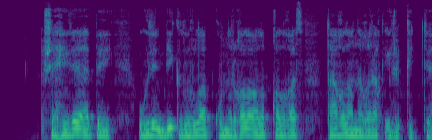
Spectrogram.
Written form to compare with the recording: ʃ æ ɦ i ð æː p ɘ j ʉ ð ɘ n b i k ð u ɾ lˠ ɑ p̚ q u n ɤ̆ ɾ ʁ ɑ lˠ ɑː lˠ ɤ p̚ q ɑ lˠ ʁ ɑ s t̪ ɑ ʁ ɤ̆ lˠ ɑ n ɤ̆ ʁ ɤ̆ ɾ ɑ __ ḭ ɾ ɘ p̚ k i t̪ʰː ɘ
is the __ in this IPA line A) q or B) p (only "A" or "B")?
A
